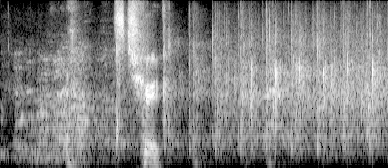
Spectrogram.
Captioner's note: audience laughter; audience applause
